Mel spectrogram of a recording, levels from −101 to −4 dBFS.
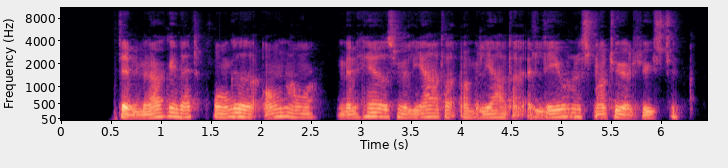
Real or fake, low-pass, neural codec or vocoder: fake; 9.9 kHz; vocoder, 22.05 kHz, 80 mel bands, WaveNeXt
